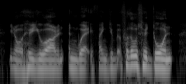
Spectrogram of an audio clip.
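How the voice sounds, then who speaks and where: In a Scottish accent, a man talks at a very fast pace and a medium pitch. The recording is very clean with a silent background, the sound dry and close with no echo. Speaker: podcast host. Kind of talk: podcast interview.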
